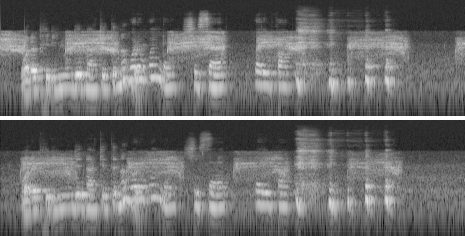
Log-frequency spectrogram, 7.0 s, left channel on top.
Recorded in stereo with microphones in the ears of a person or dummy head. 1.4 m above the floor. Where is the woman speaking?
70° left (ahead or behind), 0.8 m.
